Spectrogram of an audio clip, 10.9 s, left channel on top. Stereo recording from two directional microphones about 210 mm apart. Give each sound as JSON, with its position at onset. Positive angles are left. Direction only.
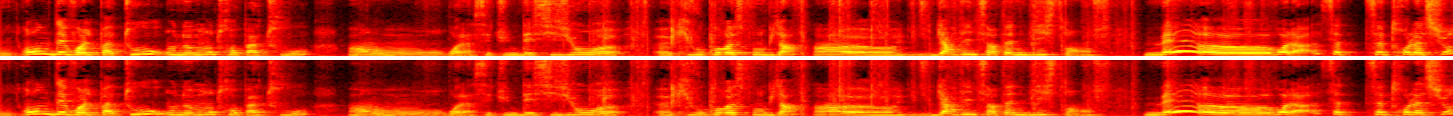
{"t": 0.2, "sound": "speech", "side_deg": 25}
{"t": 2.6, "sound": "a woman's voice", "side_deg": 25}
